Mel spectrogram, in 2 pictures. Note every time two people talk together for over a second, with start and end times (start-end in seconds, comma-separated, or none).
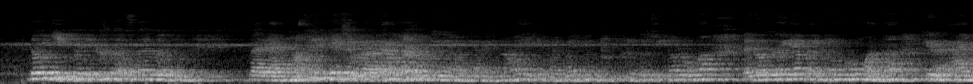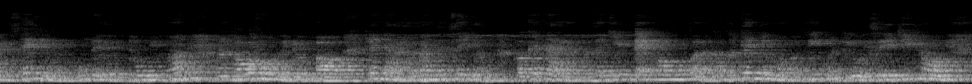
2.7-4.1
